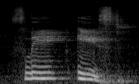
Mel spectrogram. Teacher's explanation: the first has a glottal stop at the beginning of east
